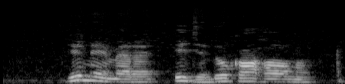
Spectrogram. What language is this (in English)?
Igbo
